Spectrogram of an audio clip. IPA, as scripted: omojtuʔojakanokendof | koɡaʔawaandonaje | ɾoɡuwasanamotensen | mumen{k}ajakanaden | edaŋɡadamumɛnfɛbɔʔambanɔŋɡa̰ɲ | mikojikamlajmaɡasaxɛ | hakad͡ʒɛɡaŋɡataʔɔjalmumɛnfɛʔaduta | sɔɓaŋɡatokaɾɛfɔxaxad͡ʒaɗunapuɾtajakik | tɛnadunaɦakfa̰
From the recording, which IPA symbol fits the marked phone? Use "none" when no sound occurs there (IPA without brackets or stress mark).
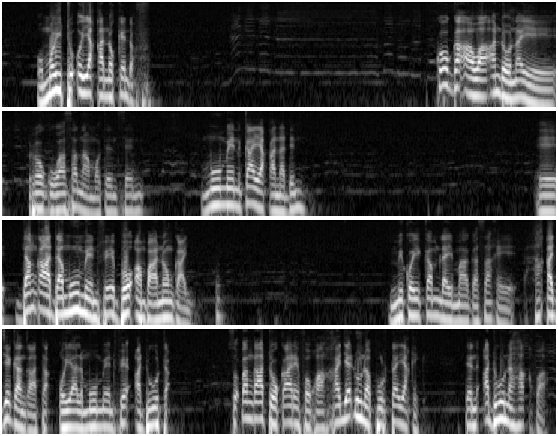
k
